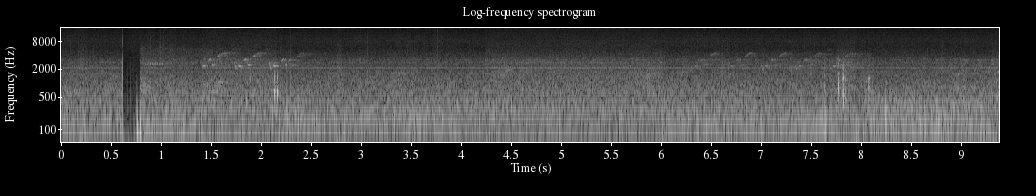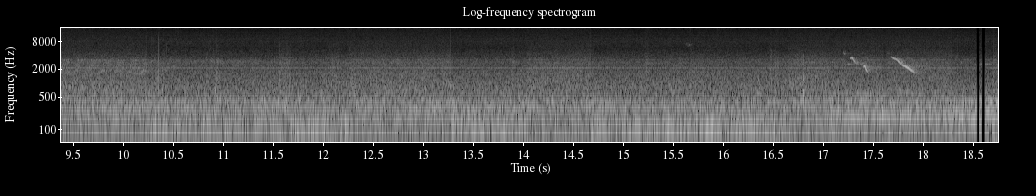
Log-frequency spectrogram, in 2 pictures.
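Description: Steady outdoor background noise with a few faint, short, high bird chirps scattered through it, and some sliding calls near the end.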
